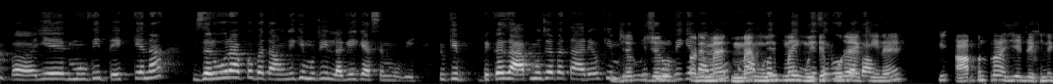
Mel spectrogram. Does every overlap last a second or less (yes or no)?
no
